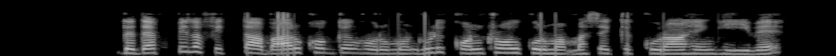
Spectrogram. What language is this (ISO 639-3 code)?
div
